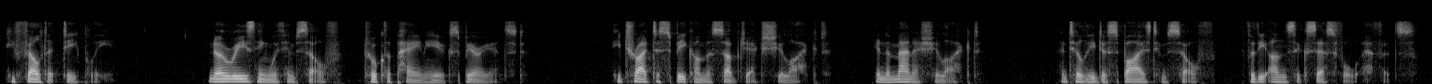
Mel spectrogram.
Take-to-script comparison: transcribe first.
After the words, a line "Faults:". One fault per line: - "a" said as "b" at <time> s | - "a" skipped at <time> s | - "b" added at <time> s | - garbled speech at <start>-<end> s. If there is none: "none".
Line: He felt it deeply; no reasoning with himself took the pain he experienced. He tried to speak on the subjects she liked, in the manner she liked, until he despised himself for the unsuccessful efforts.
He felt it deeply; no reasoning with himself took the pain he experienced. He tried to speak on the subjects she liked, in the manner she liked, until he despised himself for the unsuccessful efforts.
Faults:
none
